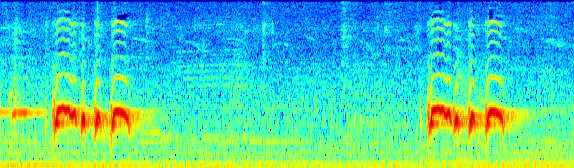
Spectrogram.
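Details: Male zebra dove, local Javanese bird, giving a call meant to provoke rival males into answering: two identical phrases about three seconds apart, each a level coo followed by a quick run of three or four stuttering hollow notes, quiet background.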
